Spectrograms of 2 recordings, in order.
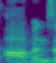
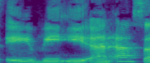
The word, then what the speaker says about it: Avens: You can find me on Facebook as Avens O'Brien. My name is A V E N S, and I know your podcast displays will show it properly spelled. But hey, look, you pronounced it correctly too, which is awesome.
